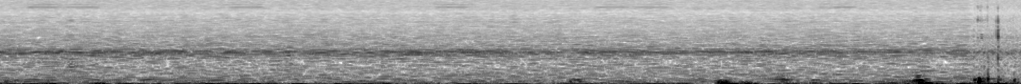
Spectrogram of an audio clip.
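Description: Underwater ambience picked up by a camera in its housing: a steady hum over low rumble. A few low thuds come in the second half, with a couple of sharp clicks near the end.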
